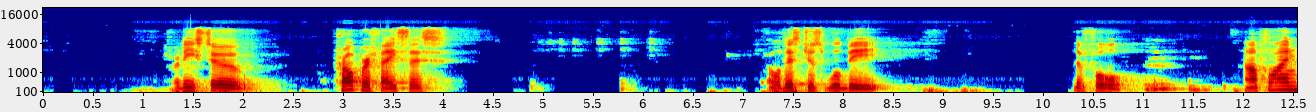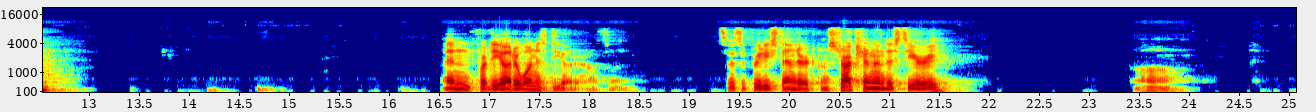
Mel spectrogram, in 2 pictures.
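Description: A man lectures calmly in short phrases.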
